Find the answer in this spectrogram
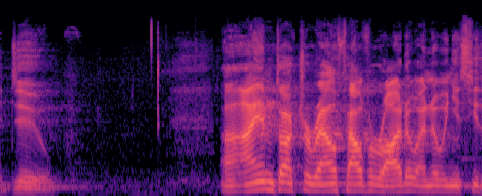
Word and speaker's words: Alvarado: They think of avocado and desperado and different things, but Alvarado is how you pronounce it, and I'm proud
